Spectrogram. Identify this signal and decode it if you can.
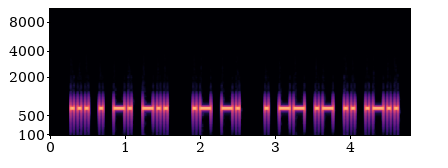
Morse code, heard as a keyed tone, about 25 wpm, 700 Hz. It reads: SEND AN EMAIL
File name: Easy Sentences with Hints - 25wpm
